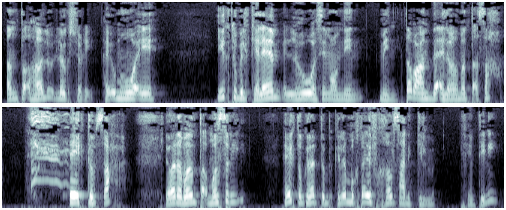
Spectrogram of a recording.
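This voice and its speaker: A man with an Egyptian accent teaching an English class online, explaining words and quizzing the class with quick questions. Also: a little high, darkish tone. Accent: Egyptian Arabic. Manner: reads English passages slowly.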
